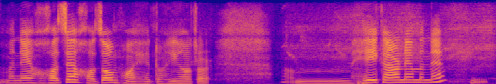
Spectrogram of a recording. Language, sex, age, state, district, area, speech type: Assamese, female, 30-45, Assam, Sivasagar, rural, spontaneous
